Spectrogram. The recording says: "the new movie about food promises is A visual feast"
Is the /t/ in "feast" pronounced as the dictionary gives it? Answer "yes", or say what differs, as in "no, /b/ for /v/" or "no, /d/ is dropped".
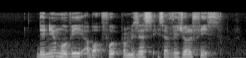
no, /t/ is dropped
